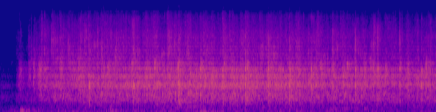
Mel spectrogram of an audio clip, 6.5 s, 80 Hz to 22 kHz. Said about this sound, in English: And then, most importantly, for the next 30 seconds or so, give a warm round of applause for Thomas.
